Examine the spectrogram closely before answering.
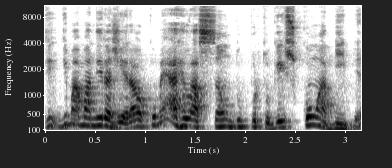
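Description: A man's high voice, fairly quick in pace, with lively intonation. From Brazil. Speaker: podcast host. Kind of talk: interview.

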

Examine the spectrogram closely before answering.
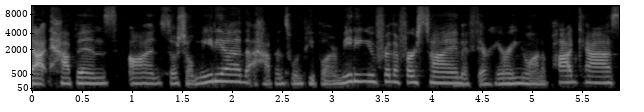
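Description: In a quiet background, a woman speaks at a medium pitch in a somewhat breathy voice with ordinary pitch variation. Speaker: sales coach. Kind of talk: podcast interview. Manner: upbeat, rising intonation.

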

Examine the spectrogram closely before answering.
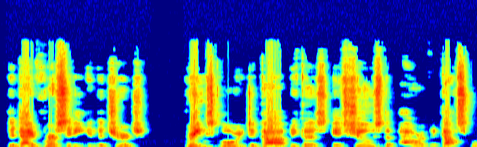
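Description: With a Samoan accent, a man speaks at a fairly slow pace, his loudness swinging widely. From American Samoa. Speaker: minister. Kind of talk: casual chat. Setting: church.

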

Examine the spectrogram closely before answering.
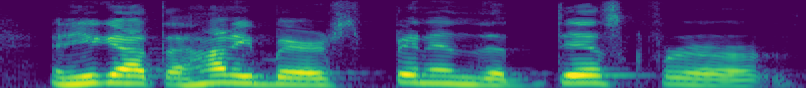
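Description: A man with a high voice speaks in a warm, relaxed tone and ordinary pitch variation. The recording is very clean, with a silent background. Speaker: radio host. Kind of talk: radio DJ patter introducing blues tracks. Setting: radio station broadcast. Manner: warm, relaxed, easygoing; upbeat, promotional.

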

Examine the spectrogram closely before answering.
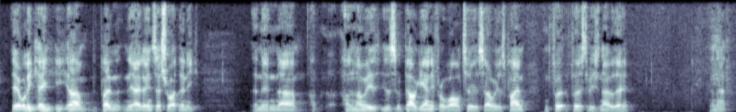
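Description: In an Australian accent, a man with a fairly low pitch and a dark, mellow tone talks at a fairly quick pace with fairly even intonation and long, frequent pauses, amid audible room echo. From Wollongong area, New South Wales, Australia. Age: 70s. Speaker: retired amateur football coach and club volunteer. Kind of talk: interview, casual reminiscing. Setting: at home. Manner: halting, repeats words.

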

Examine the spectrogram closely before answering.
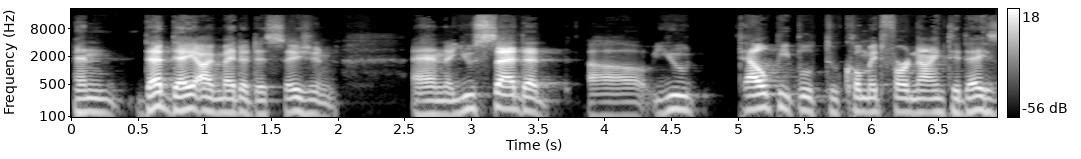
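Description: A fairly slow, fairly even delivery with a non-native accent, on a very clean recording with a silent background. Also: man. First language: not English. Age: 20s. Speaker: entrepreneur and business coach. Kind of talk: interview.

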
